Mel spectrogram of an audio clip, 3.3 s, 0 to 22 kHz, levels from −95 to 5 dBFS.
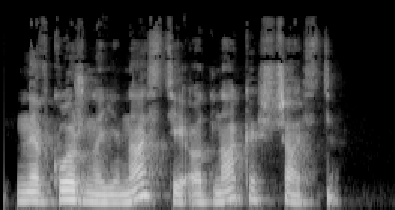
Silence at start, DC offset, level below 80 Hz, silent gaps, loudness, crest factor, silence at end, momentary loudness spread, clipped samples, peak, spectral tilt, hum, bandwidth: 0.15 s; under 0.1%; -58 dBFS; none; -20 LUFS; 18 dB; 0.5 s; 11 LU; under 0.1%; -2 dBFS; -5.5 dB/octave; none; 16 kHz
